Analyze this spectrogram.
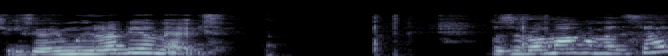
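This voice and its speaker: Her intonation moves in a lively way. The speaker is a woman. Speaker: teacher. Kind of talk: online lecture. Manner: fast; animated.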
